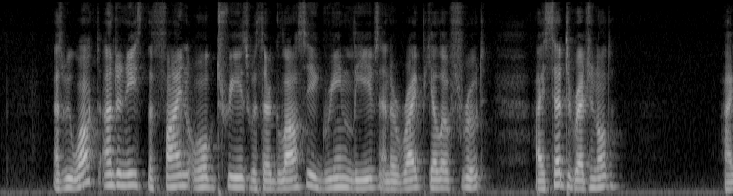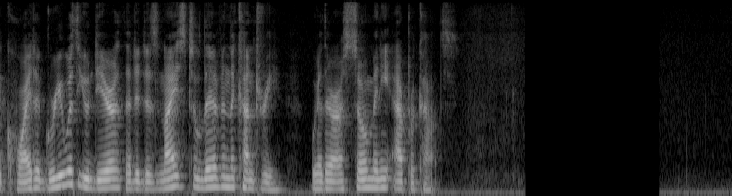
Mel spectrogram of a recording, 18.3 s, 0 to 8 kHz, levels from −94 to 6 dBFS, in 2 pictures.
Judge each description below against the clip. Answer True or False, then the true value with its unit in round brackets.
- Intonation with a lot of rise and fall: False (3.3 semitones)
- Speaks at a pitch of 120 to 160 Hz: True (135 Hz)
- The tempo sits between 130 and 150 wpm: True (140 wpm)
